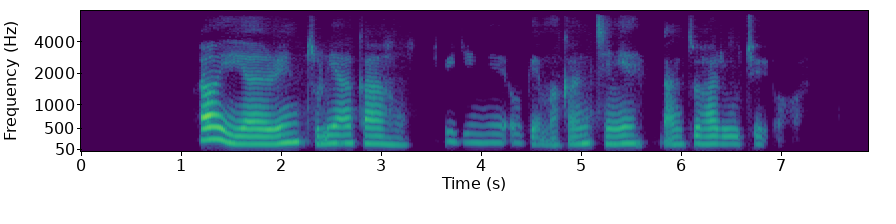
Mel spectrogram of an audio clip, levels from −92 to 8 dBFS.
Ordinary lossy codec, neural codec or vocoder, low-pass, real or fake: MP3, 48 kbps; codec, 24 kHz, 0.9 kbps, DualCodec; 7.2 kHz; fake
